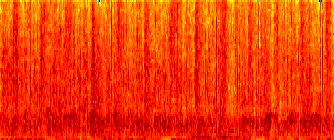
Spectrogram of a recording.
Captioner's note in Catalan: aplaudiments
